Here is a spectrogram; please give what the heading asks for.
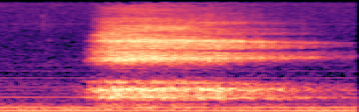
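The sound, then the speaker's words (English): A voice imitates a dying man's last exhaled breath: one long, breathy, airy exhale that holds steady to the end, with no words spoken. “The Greek literally says, "having said this, he exhaled." That's literally what it says. Having said this, he went,”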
